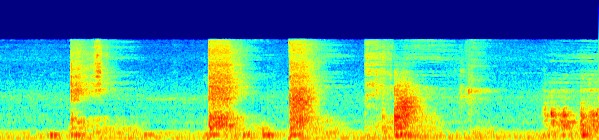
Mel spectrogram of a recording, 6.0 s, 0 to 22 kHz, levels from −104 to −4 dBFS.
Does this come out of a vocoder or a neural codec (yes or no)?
no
